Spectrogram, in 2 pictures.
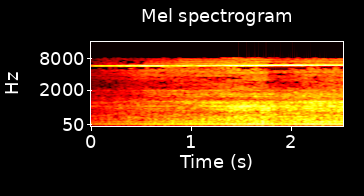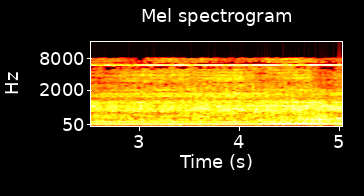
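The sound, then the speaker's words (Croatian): Propeller aircraft engine of a Lasta 95 trainer starting up and running, its propellers spinning: a loud, dense engine drone that builds over the first second, then holds steady and unbroken with no voices. “Posle tri decenije rada motor je uključen, a propeleri su se zavrteli na izvoznoj nadi srpske avioindustrije.”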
